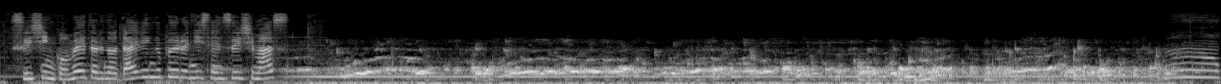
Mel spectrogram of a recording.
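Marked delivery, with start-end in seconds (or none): 2.9-12.2 muffled, high voice through water; talking underwater at depth. Real, not acted. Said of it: "これもちょっと判別不可能".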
